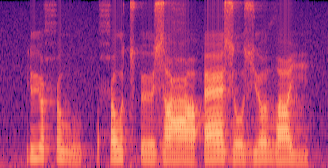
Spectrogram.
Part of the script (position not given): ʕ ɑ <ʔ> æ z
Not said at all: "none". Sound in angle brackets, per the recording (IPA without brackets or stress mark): ʔ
